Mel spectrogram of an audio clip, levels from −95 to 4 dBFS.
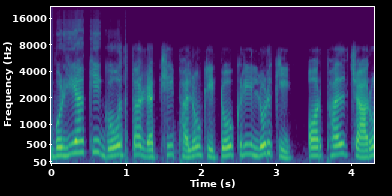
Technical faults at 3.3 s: call bitrate drop

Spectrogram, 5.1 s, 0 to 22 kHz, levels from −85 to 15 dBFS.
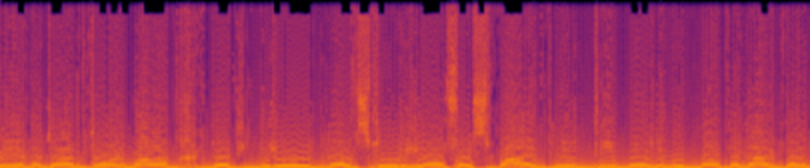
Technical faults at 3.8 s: stuck bit

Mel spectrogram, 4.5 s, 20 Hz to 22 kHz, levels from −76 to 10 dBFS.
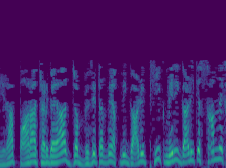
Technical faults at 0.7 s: MP3 compression; pre-echo

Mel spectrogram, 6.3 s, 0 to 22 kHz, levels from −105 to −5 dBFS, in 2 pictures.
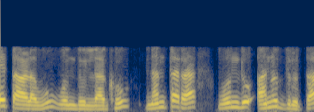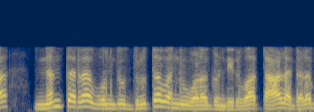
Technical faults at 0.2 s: G.723.1 codec

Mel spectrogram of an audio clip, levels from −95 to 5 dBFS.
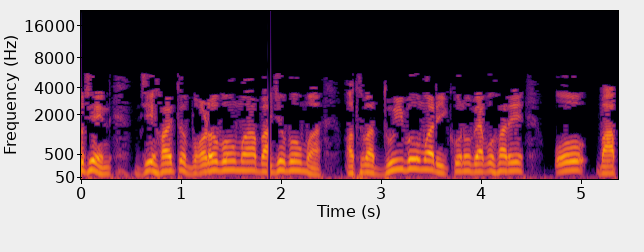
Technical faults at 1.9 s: MP3 compression; CD skip

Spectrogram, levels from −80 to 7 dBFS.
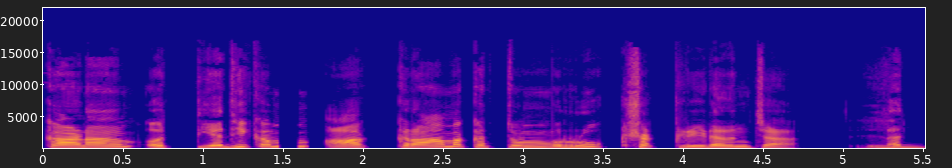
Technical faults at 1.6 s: digital broadcast dropout

